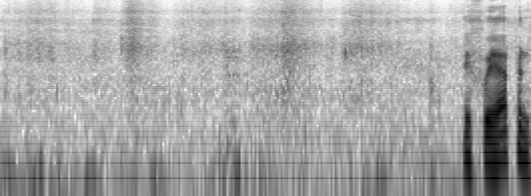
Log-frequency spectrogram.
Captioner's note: rustling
